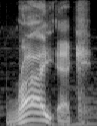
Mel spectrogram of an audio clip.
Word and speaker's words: Reich: He's got a little bit of information from Robert Ryek, is what he pronounces it, R-I-CK.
